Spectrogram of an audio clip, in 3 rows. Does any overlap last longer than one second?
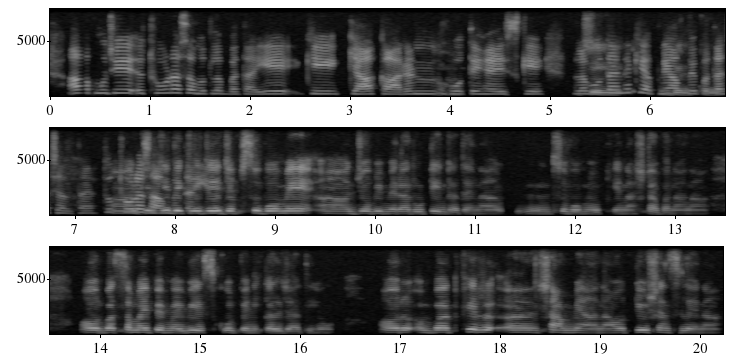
Yes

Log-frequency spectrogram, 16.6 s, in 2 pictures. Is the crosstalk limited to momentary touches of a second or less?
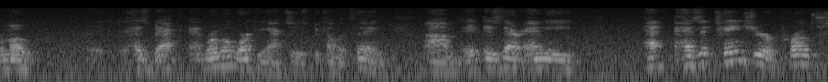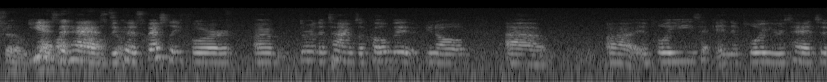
No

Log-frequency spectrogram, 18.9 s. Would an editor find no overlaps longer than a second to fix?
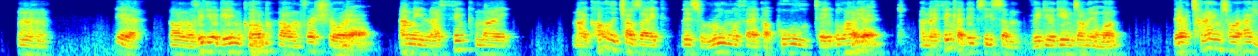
Yes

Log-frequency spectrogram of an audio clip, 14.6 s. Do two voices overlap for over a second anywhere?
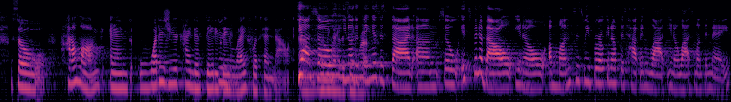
Yes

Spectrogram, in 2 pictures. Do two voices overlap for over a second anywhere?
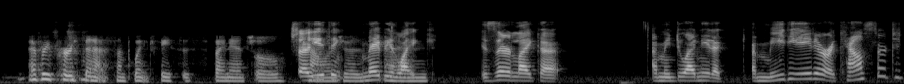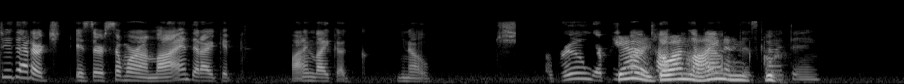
Yes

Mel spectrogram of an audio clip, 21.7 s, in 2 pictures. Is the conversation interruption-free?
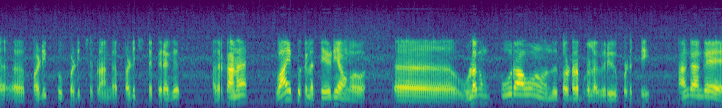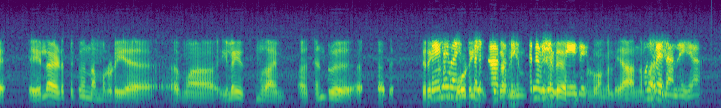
No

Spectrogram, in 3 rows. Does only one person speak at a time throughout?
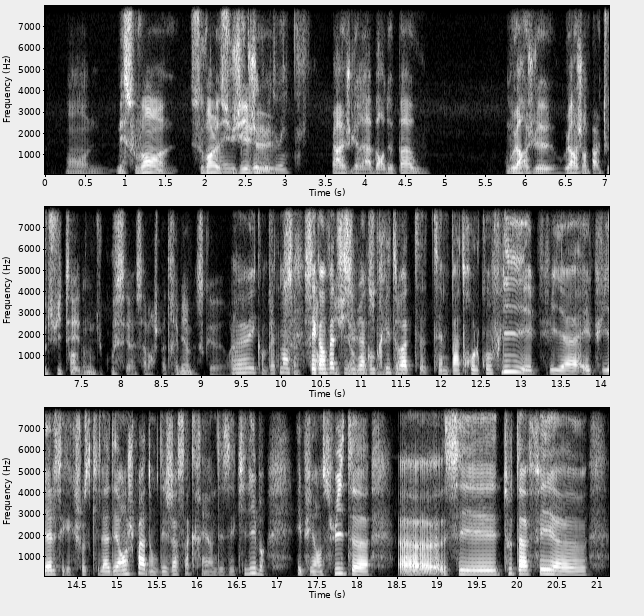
No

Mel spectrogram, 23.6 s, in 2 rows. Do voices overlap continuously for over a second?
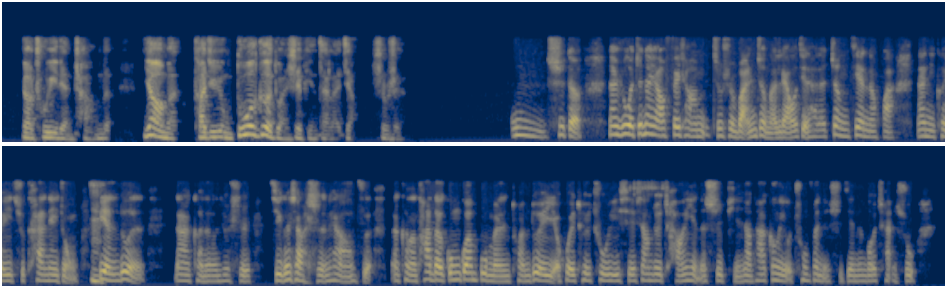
No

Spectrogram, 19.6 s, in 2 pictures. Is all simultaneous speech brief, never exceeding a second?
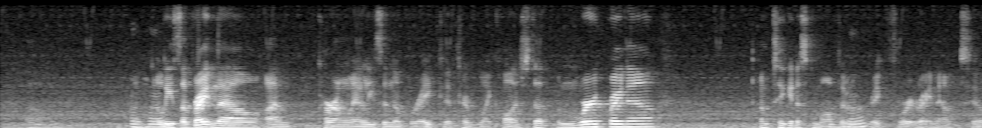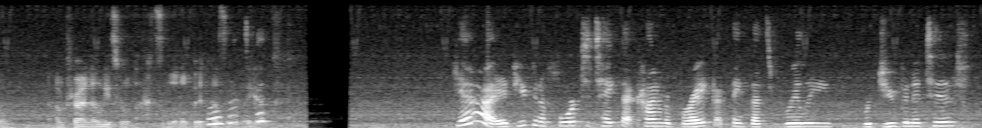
Yes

